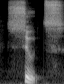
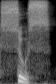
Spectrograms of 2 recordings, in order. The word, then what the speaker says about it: suits: we're focusing on but often saying something like soos soos which would be incorrect you got to make sure that it's a little t sound that makes it kind of like you're hitting a symbol it's that sort of heart sound if doesn't have that there suits suits suits those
